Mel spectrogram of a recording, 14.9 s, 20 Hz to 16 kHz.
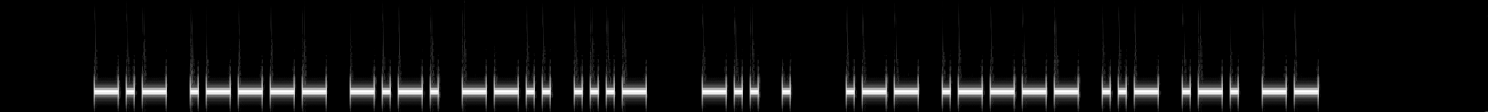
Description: Morse code, heard as a keyed tone, about 15 wpm, 700 Hz. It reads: K1CZV DE W1URM
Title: USA Callsign DE Callsign - 5 Characters - 15wpm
